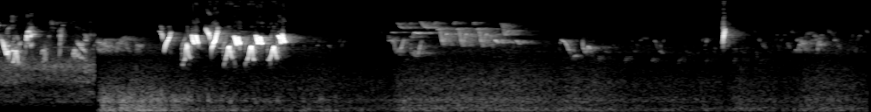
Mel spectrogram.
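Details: Mourning warbler calling in a fast, rolling series of burry high notes, repeated about six times, with other birds chirping faintly and a low rumble in the background.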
